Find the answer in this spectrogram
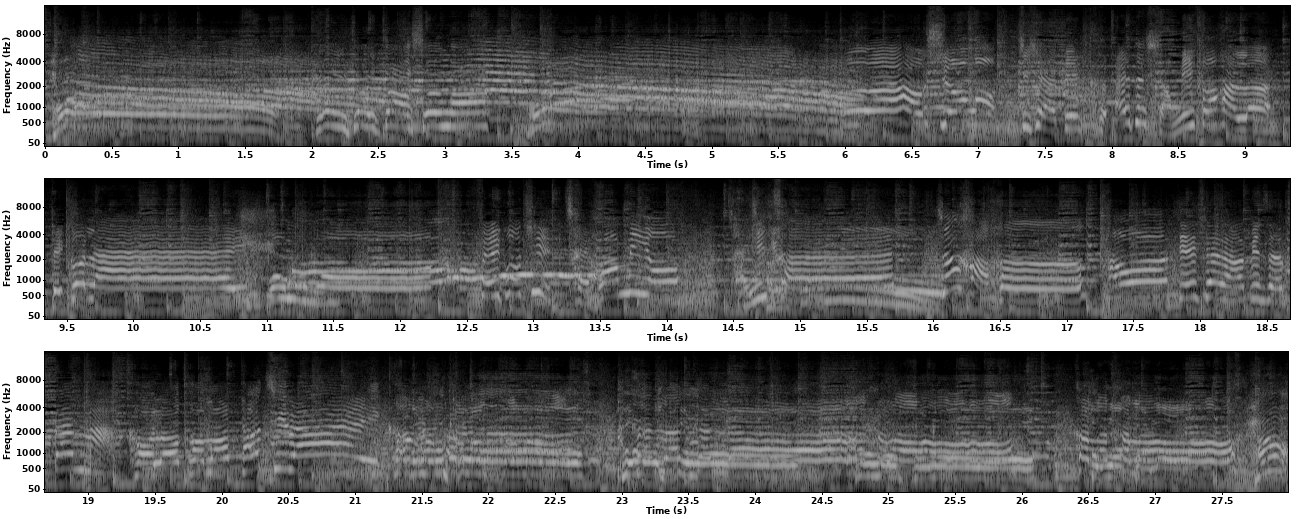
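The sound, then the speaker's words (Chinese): A group of children imitate fierce tigers in an animal-transformation game, their loud, overlapping growling shouts rising and falling in pitch and continuing without pause throughout. “好，现在来动物变变变，一起来变老虎，发出凶猛的声音。”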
